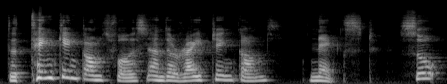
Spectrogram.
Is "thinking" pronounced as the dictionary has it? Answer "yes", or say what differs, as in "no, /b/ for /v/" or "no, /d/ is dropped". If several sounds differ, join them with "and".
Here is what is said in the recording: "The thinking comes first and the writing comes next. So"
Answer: no, /t/ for /θ/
